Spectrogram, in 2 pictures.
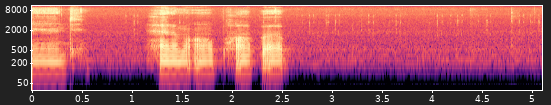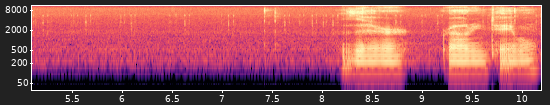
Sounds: speech

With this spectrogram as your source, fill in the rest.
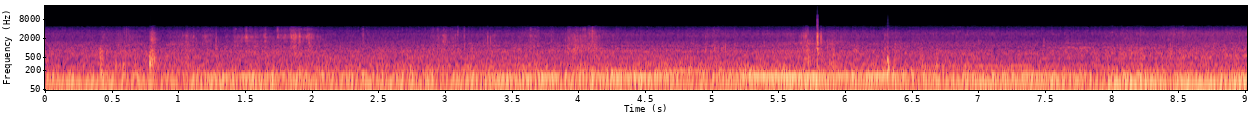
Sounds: car passing by

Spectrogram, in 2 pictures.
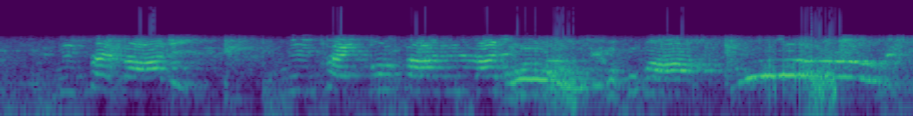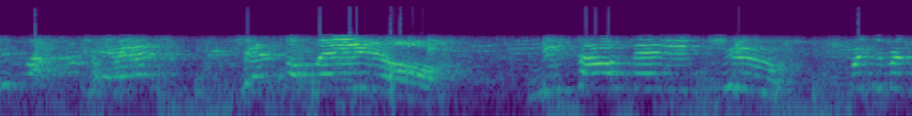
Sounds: inside a large room or hall, speech, music

